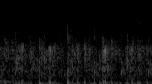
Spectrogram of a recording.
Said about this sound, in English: Let's give them a big hand of applause. Can we do that?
